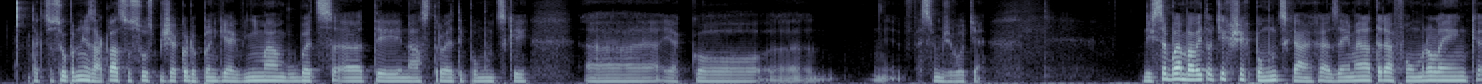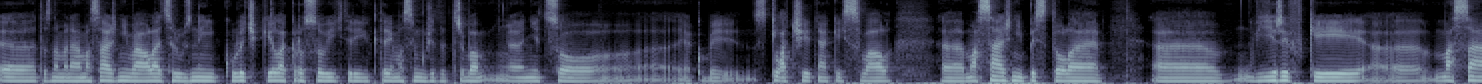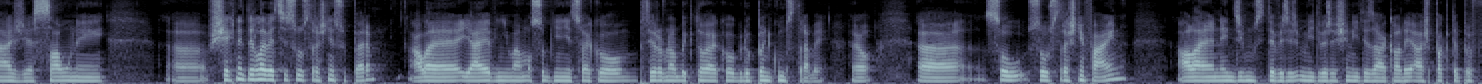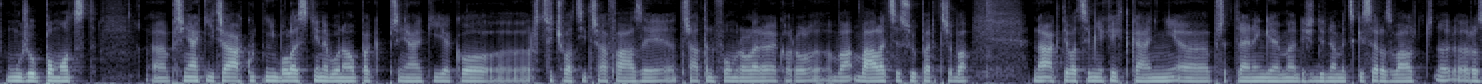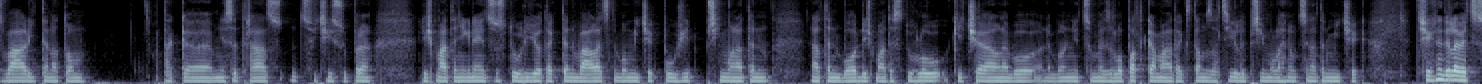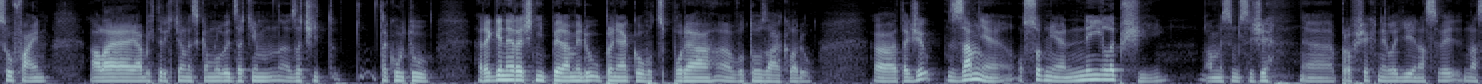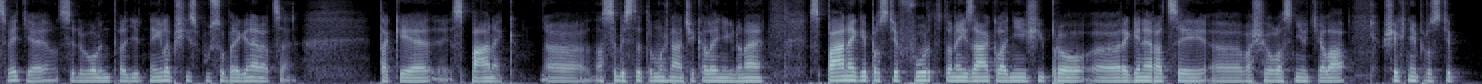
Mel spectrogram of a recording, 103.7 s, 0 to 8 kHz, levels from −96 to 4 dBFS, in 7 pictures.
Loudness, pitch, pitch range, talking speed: -30 LUFS, 130 Hz, 125-135 Hz, 140 wpm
